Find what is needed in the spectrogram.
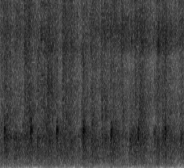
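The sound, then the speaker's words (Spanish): Audience applause at a gathering, dense and loud, with many overlapping claps forming a steady, continuous roar throughout and no single voice standing out. “Muchísimas gracias y aquí quiero dar un aplauso especial a José María de Hotel Calípolis”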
